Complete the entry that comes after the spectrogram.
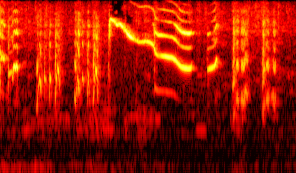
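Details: Male sooty-headed bulbul, singing persistently with a rich learned repertoire, played as a lure for other bulbuls: rapid chattery notes, then a long, high, smoothly descending whistle lasting nearly a second, followed by more short chirps.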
